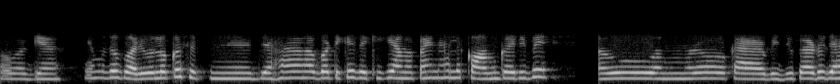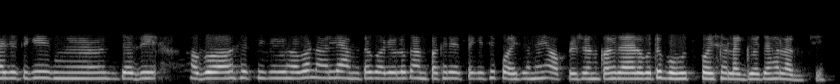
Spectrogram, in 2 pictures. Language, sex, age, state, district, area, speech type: Odia, female, 18-30, Odisha, Kendujhar, urban, conversation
